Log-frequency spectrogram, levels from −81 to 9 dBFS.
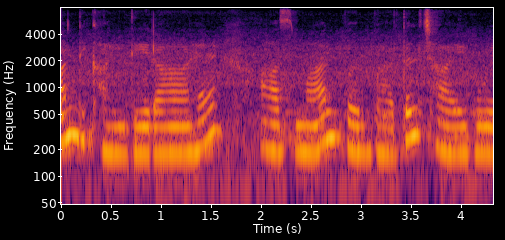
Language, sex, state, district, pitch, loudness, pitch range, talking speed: Hindi, female, Punjab, Pathankot, 185 Hz, -15 LUFS, 180-255 Hz, 140 wpm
